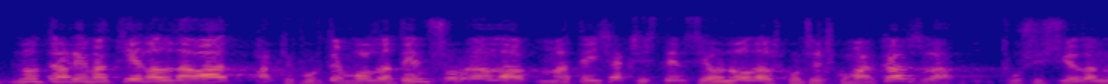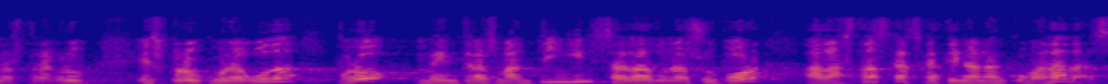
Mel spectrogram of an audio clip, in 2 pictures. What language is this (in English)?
Catalan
